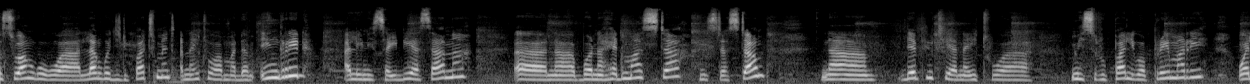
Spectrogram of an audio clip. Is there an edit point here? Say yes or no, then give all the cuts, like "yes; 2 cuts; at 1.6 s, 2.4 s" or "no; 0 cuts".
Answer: no; 0 cuts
